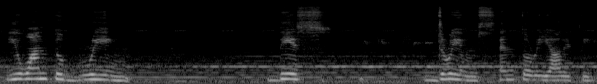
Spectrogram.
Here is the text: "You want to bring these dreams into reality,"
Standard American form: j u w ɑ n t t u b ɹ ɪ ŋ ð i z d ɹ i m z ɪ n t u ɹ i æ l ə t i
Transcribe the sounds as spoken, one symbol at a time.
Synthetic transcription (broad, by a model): j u w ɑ n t t u b ɹ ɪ ŋ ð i s d ɹ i m s ɪ n t u ɹ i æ l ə t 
